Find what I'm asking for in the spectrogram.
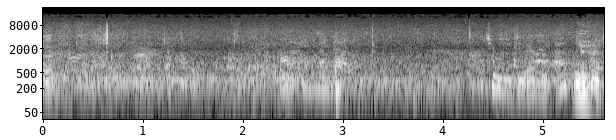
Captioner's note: presenters speaking faintly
